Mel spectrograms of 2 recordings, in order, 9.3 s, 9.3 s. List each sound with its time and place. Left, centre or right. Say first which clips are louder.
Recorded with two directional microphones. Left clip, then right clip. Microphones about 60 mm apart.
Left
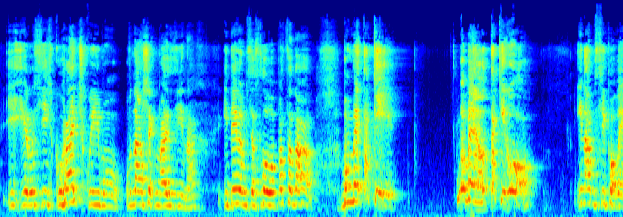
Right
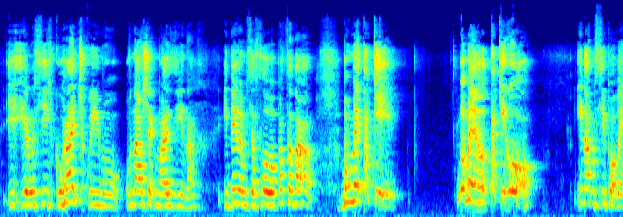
0.0 s speech: left 1 dB; centre
1.1 s speech: left 1 dB; right
4.2 s speech: left 2 dB; right
9.0 s speech: left 4 dB; centre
